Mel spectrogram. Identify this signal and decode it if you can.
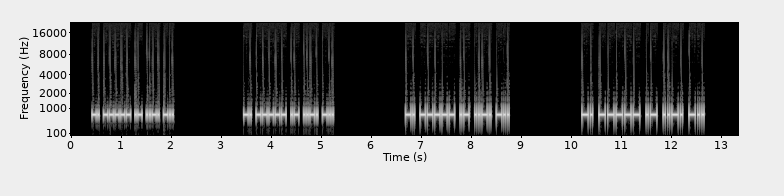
Morse code, heard as a keyed tone, about 36 wpm, 700 Hz. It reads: N0AFD N0AFD N0AFD N0AFD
